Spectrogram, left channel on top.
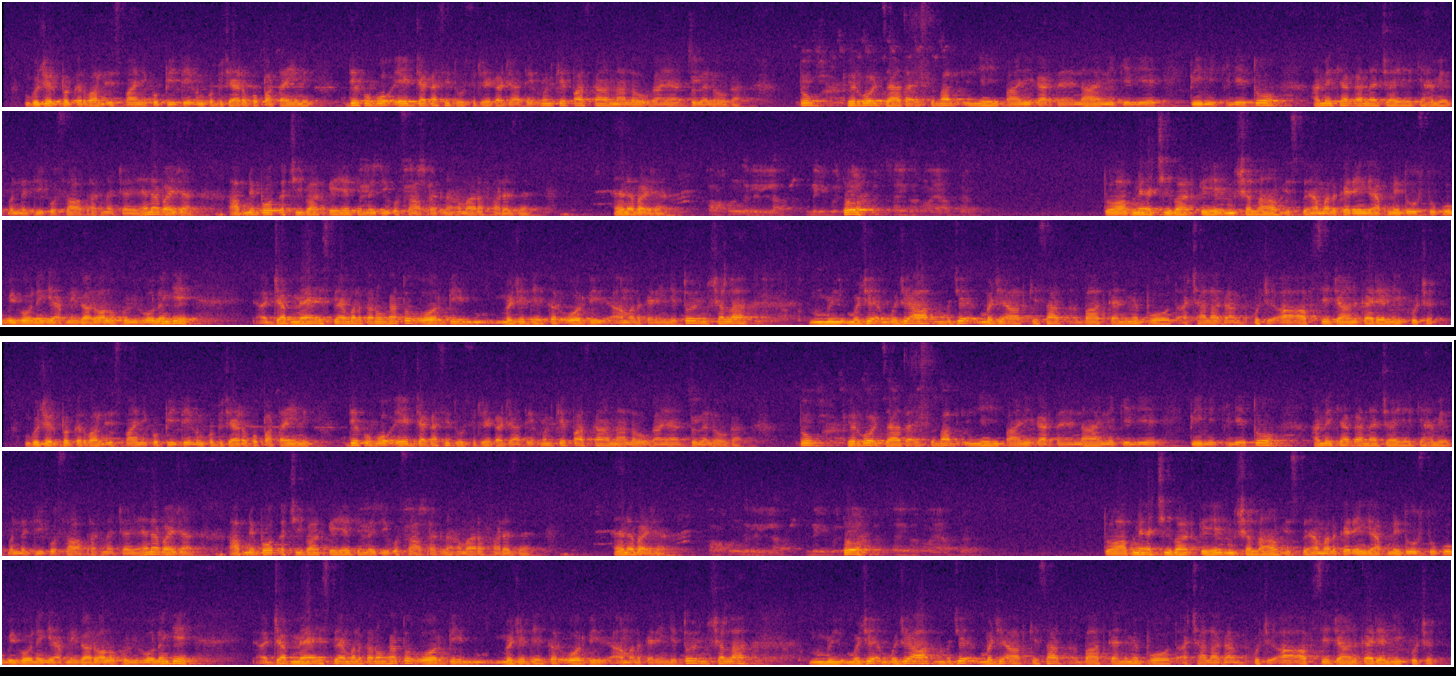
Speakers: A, in the centre; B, on the left.
A: بزرگ بکروال اس پانی کو پیتے ہیں ان کو بچاروں کو پتا ہی نہیں دیکھو وہ ایک جگہ سے دوسری جگہ جاتے ہیں ان کے پاس کہاں نال ہوگا یا
B: جی
A: ٹویل ہوگا
B: بے
A: تو
B: شک
A: پھر
B: صحیح
A: وہ
B: فرمایا
A: زیادہ
B: آپ
A: استعمال
B: نے
A: یہی پانی کرتے ہیں نہانے کے لیے پینے کے لیے تو ہمیں کیا کرنا چاہیے کہ ہمیں ندی کو صاف رکھنا چاہیے ہے نا بھائی جان آپ نے بہت اچھی بات کہی ہے کہ
B: بے
A: ندی
B: شک
A: کو
B: بے
A: صاف
B: شک
A: رکھنا ہمارا فرض ہے ہے نا بھائی جان
B: الحمد للہ بالکل
A: تو
B: بالکل صحی فرمایا آپ نے
A: تو آپ نے اچھی بات کہی ہے انشاء اللہ ہم اس پہ عمل کریں گے اپنے دوستوں کو بھی بولیں گے اپنے گھر والوں کو بھی بولیں گے
B: <inaudible>
A: جب میں اس پہ عمل کروں گا تو اور بھی مجھے دیکھ کر اور بھی عمل کریں گے تو انشاء اللہ
B: عمل کریں گے
A: مجھے مجھے آپ مجھے مجھے آپ کے ساتھ بات کرنے میں بہت اچھا لگا کچھ آپ سے جانکارییاں لی کچھ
